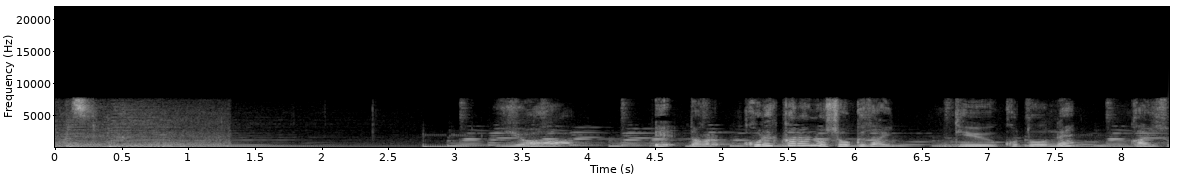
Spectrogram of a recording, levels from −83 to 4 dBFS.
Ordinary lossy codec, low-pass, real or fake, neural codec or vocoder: none; none; real; none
